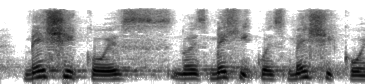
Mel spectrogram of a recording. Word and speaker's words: México: ¿Por qué no es México, como se decía en el siglo XVI, como sherry, ¿no? Que es Xerez, ¿no? Esta bebida que se pronunciaba la X como SH. De ahí viene de que los españoles tradujeron en el siglo XVI la X como SH, que es como se pronuncia en náhuatl.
